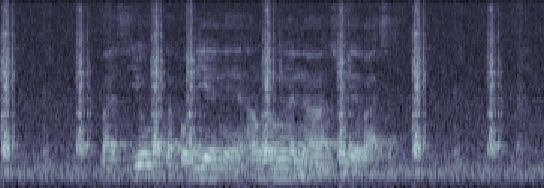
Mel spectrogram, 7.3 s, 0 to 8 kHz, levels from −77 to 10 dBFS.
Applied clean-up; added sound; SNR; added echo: none; Clock; 2 dB; reverberation time 1.0 s.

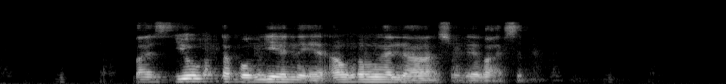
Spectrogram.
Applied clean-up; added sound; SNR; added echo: neural mask model DeepFilterNet 3.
